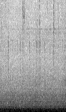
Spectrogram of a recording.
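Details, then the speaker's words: Vehicle driving at steady speed, growl louder when steering right; low droning growl under road noise, owner concludes a wheel bearing is going. "I don't know if you can hear that growling or not but as soon as I go to the right it gets"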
